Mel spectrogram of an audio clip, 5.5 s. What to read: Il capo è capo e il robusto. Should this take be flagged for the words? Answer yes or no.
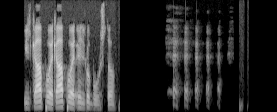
no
